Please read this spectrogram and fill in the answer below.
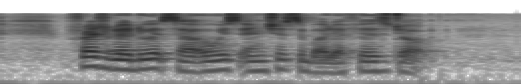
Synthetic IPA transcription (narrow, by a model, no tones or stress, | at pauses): fɹɛʃɡɹɛd͡ʒuətsaɔlwesɛ̃ŋʃəsəbaʊt̚dəfəsd͡ʒɔ̰p̚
